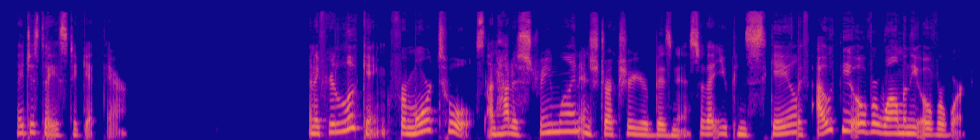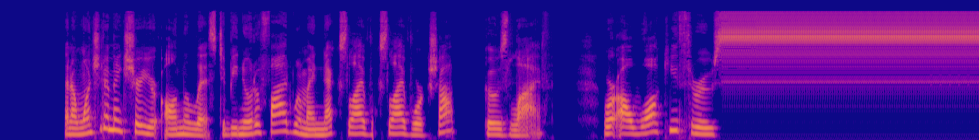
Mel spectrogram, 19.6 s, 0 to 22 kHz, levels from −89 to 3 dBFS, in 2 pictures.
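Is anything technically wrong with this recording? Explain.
Yes, there are two kinds of fault. CD skips occur at 7.97 s, after "so that you can", and at 13.53 to 13.55 s, after "be notified when my". The laser jumps tracks, giving a brief mute, a tick, and a discontinuity visible as a waveform gap.

A system hang loop starts at 17.03 s, after "I'll walk you through", and lasts to the end. A frozen 23.22 ms buffer repeats as a 43.1 Hz buzz, which fits a 1024-sample buffer. On a spectrogram it shows as evenly spaced vertical stripes.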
